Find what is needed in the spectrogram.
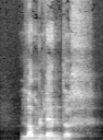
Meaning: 1. feckless 2. miserable
- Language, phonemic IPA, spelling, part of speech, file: Dutch, /lɑmˈlɛn.dəx/, lamlendig, adjective, Nl-lamlendig.ogg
